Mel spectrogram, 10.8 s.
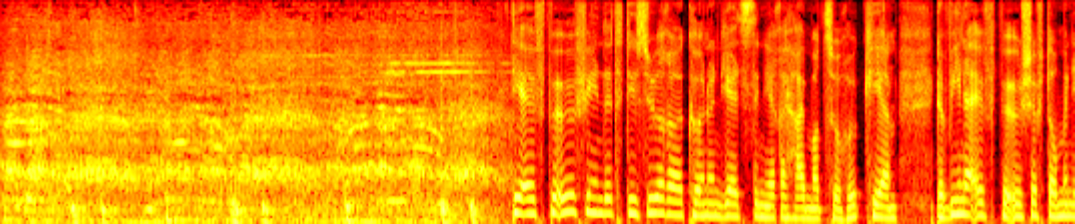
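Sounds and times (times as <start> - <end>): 
scattered cries: 0.0 - 5.1
street demonstration crowd shouting and chanting: 0.0 - 5.2
speech: 5.1 - 10.7.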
